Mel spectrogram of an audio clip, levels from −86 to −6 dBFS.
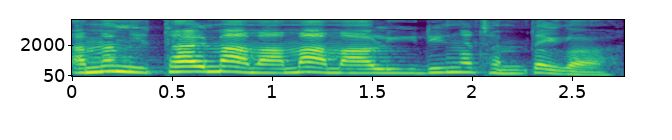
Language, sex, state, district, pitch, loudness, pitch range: Wancho, female, Arunachal Pradesh, Longding, 225 Hz, -15 LUFS, 205-260 Hz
